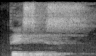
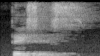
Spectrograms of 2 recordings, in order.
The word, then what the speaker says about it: thesis: Khóa luận đọc là thesis thesis, âm ở đây là âm tờ nhé các bạn, t và xuống giọng kết thúc bằng âm sờ, thesis thesis.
